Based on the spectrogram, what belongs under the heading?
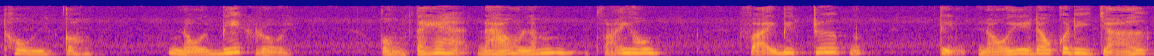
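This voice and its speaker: A tender, worried old grandfather, put on by a woman reading a storybook, speaking in a low, unhurried voice. He talks softly, as if calming a small child. The audio is dull and lo-fi, with faint music underneath. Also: husky, exaggerated voice. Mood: soothing. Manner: soft, slow, soothing.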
